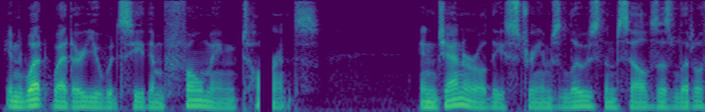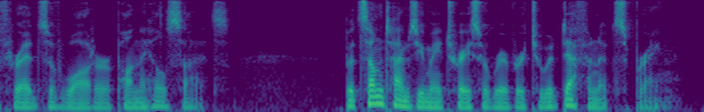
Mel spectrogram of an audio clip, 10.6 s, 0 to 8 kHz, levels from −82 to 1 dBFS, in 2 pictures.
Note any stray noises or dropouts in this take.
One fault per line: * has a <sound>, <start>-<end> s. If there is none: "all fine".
* has a dropout, 1.9-2.0 s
